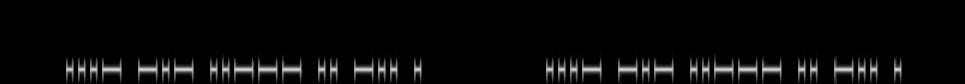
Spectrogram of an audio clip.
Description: Morse code, heard as a keyed tone, about 20 wpm, 700 Hz. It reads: VK2IDE VK2IDE
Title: DXCC-100 Call Signs - 6 Characters - Repeated 2x - 20wpm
